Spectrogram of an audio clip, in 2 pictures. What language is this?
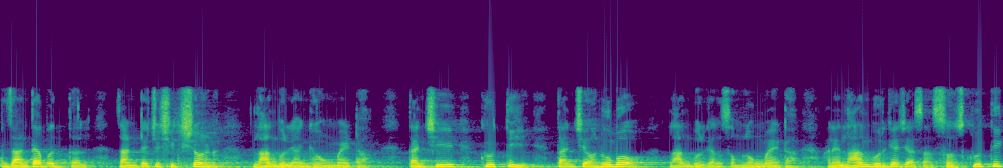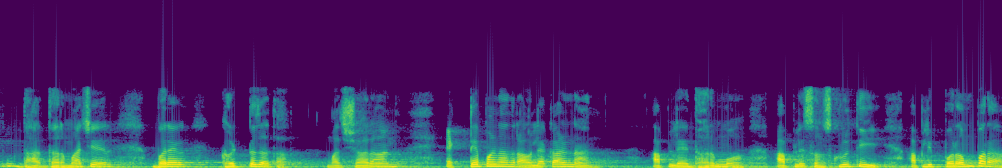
Konkani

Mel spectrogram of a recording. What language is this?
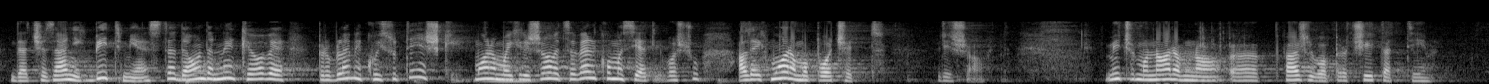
Croatian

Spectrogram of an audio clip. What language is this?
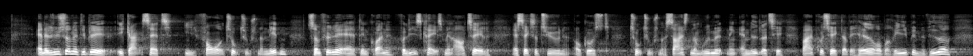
Danish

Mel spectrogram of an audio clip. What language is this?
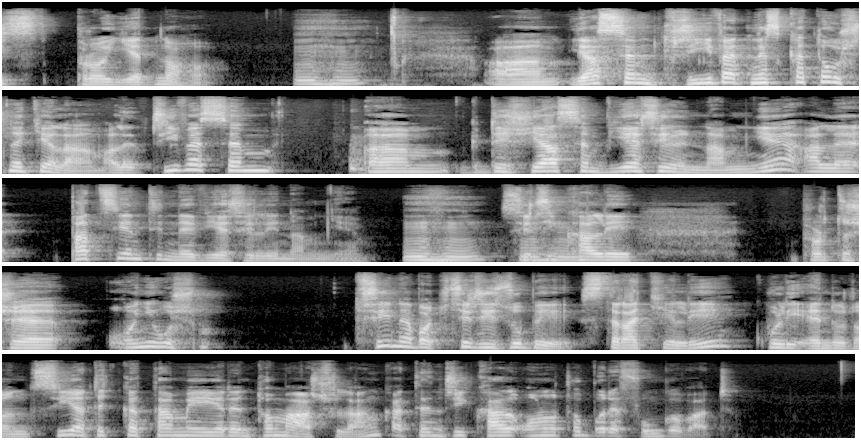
Czech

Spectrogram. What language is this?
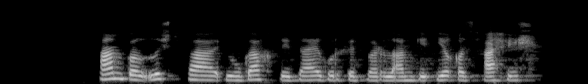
Abkhazian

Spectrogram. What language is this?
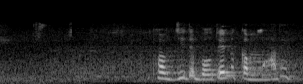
Punjabi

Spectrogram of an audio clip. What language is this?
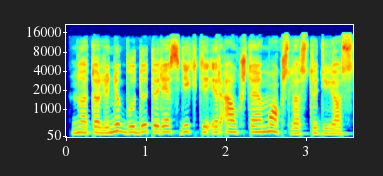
Lithuanian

